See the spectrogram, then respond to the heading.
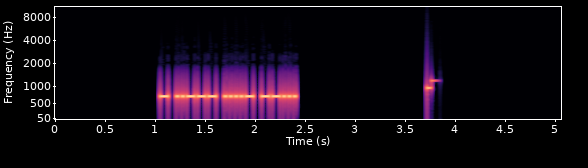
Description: Morse code, heard as a keyed tone, about 44 wpm, 700 Hz. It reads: T247
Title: Numbers - Contest Style - 4-Digit 45wpm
